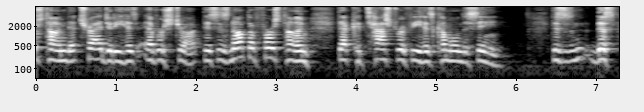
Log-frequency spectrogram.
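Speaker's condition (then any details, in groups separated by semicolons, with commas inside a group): No condition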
